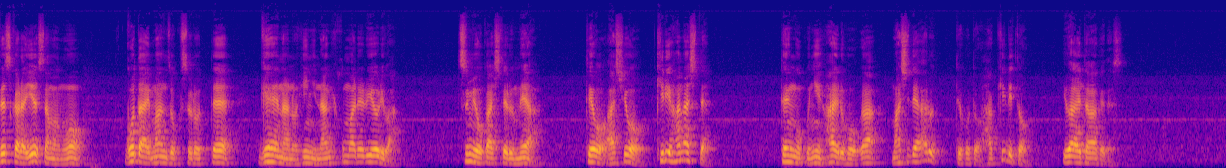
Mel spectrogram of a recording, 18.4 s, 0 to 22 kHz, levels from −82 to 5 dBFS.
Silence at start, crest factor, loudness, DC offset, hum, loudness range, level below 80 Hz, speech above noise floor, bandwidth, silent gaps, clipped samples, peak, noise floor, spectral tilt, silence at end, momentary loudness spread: 0 s; 18 dB; -18 LUFS; under 0.1%; none; 4 LU; -64 dBFS; 31 dB; 17 kHz; none; under 0.1%; 0 dBFS; -48 dBFS; -5.5 dB/octave; 1.6 s; 12 LU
